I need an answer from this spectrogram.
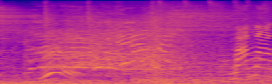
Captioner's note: audience gasps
